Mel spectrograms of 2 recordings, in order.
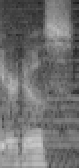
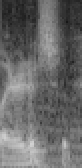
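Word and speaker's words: Erdős: jonathan's erdos number urdos how do you pronounce the name i i butcher it i just say air dose but erdos number eritrea what is it i think is the correct pronunciation so there's a very famous um mathematician paul erdesh raerdos as i usually say and he's kind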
